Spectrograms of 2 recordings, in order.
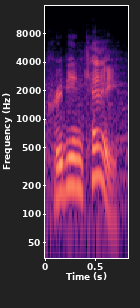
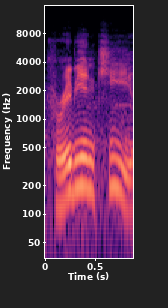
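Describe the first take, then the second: First: Cay is pronounced like the letter K. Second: Cay is pronounced like the word key. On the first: "So it's Key and K" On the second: "So it's Key and K"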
